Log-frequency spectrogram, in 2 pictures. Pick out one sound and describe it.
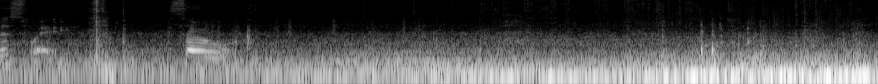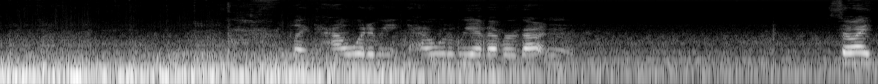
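A car engine rumbles low, swelling louder and then easing off.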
